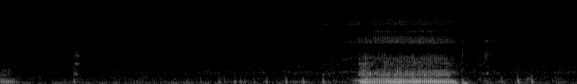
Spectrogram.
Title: Cute Snore from a cute paralyzed dog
